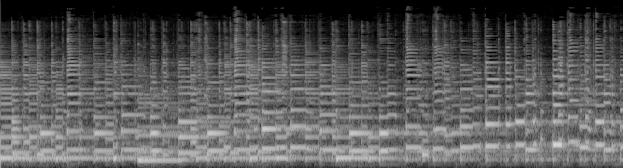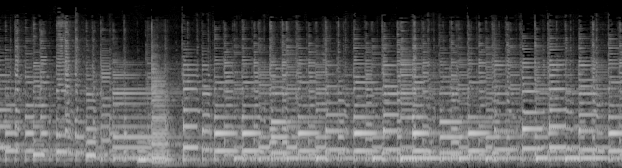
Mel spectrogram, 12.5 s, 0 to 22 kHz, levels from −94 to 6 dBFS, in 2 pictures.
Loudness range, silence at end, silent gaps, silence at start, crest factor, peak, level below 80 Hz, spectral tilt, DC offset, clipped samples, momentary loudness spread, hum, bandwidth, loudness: 1 LU; 0 s; none; 0 s; 16 dB; -4 dBFS; -68 dBFS; -4 dB/octave; under 0.1%; under 0.1%; 4 LU; none; 16 kHz; -21 LUFS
